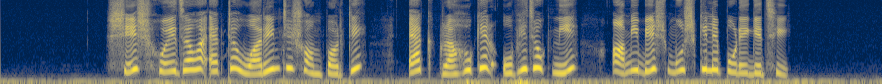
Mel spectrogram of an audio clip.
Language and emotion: Bengali, fearful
